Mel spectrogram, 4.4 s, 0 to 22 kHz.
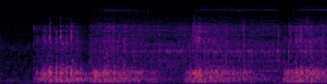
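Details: Fuel pump motor on a 2016 Air Blade (K66) fuel-injected scooter starts with a steady, even buzzing hum and runs smoothly with no rattle; normal fuel pump operation.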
